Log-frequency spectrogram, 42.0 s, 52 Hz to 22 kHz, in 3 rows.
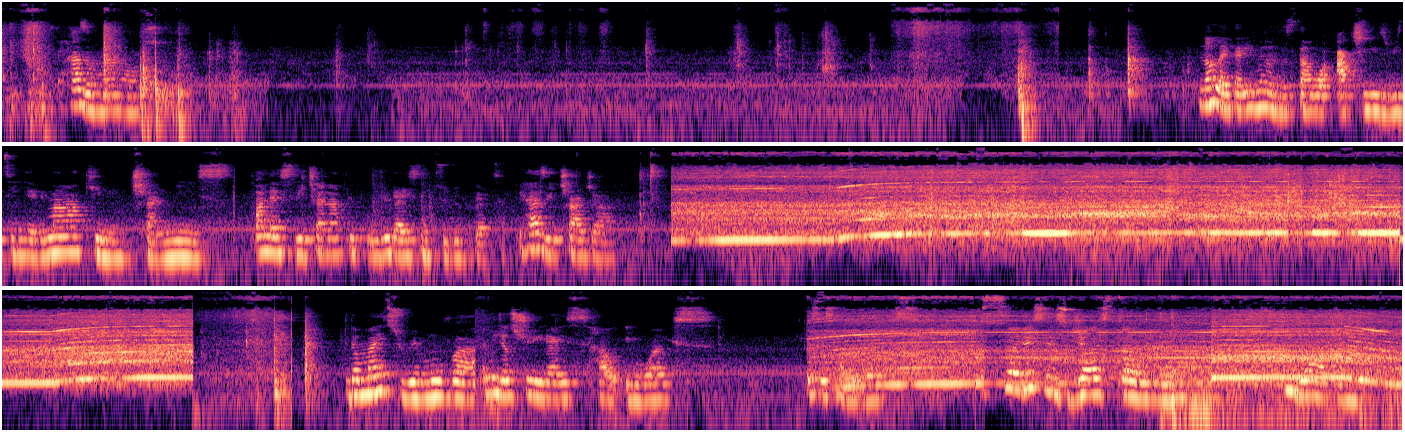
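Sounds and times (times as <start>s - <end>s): vacuum cleaner motor whine: 20.7s - 30.0s, 36.0s - 42.0s.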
